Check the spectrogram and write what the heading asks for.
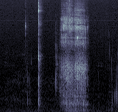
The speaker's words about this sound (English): Let me take another sip of this truth serum.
